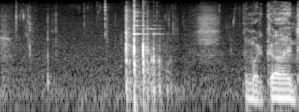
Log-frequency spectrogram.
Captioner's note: bottle clatters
